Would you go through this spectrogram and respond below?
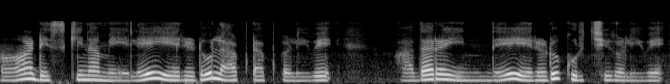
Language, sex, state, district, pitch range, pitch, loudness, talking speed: Kannada, female, Karnataka, Bangalore, 185-225 Hz, 195 Hz, -16 LUFS, 80 wpm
